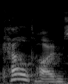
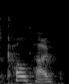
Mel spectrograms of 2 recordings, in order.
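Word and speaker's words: Kaldheim: And also nice to understand, I say it Keldheim, so I didn't realize it was Coldheim. – I started to try and pronounce it as Keldheim, and then I watched the live stream announcement and everything was Coldheim, and Jimmy Wong said Coldheim, and so after that Jimmy Wong says it, and that's Jimmy Wong of the Command Zone, therefore it's Coldheim.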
